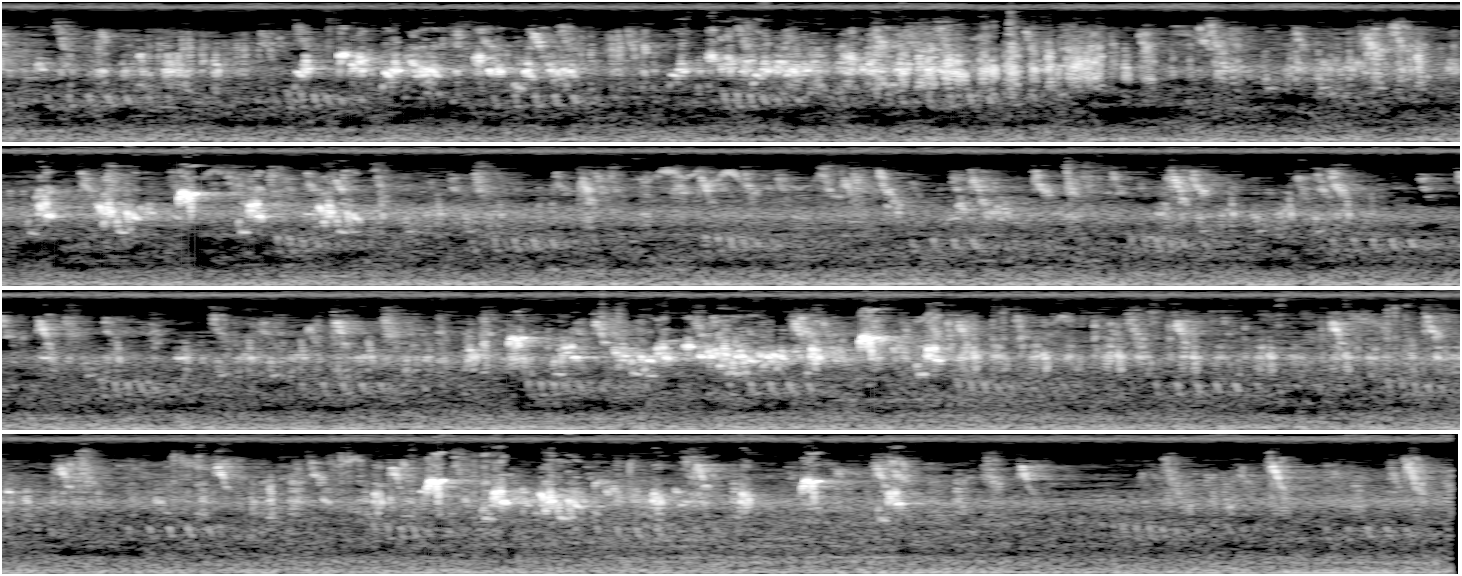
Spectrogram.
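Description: Birds chirping and calling: many short, high chirps overlapping, busiest in flurries near the start, in the middle and again near the end.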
